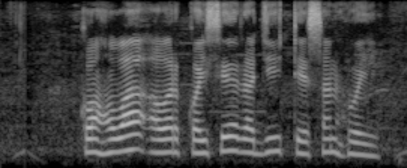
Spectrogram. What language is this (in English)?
Bhojpuri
